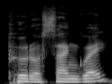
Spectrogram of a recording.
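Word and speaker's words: Purosangue: Puro Sangue.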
